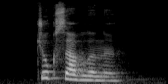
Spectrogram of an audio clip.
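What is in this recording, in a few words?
"чуксавлыны", Komi, female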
